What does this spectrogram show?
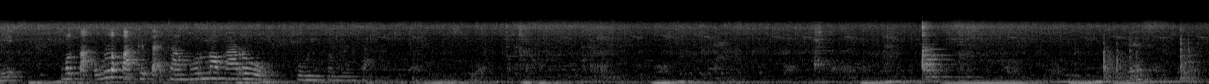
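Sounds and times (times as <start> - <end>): food sizzling in oil: 0.0 - 12.0
metal spatula stirring: 3.9 - 12.0
spatula knocking a pan: 8.0 - 10.3, 10.9 - 12.0.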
